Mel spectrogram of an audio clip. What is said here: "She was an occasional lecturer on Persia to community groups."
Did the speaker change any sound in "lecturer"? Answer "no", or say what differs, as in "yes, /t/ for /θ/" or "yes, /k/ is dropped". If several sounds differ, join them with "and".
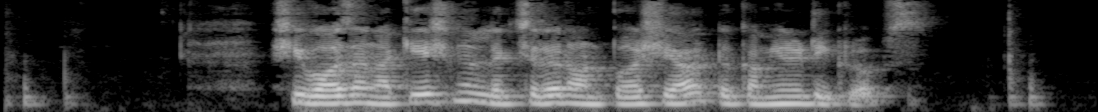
no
